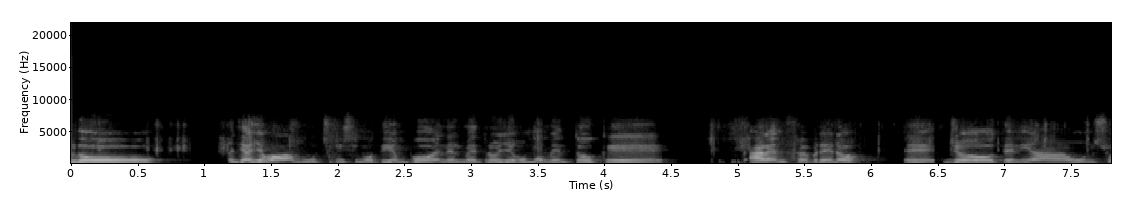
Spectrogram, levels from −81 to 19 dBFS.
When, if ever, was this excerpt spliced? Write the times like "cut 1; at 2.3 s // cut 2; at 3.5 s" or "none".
cut 1; at 6.5 s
